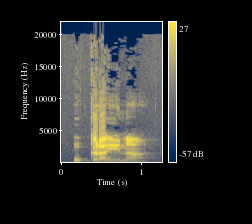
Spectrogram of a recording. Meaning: Ukraine (a country in Eastern Europe, bordering on the north shore of the Black Sea)
- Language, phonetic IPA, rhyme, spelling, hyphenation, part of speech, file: Czech, [ˈukrajɪna], -ɪna, Ukrajina, Ukra‧ji‧na, proper noun, Cs-Ukrajina.ogg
